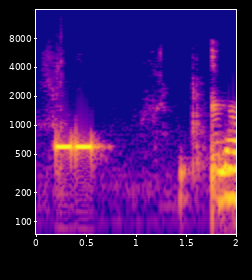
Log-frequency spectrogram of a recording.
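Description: A short, steady electronic telephone beep of one pitch, lasting about half a second, on the call-in phone line. A man's voice starts near the end.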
